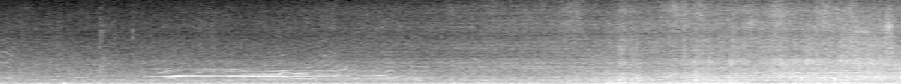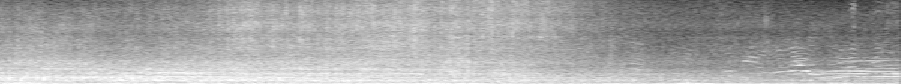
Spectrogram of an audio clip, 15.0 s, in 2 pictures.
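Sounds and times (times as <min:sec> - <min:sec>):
train engine drone: 0:00.0 - 0:15.0
train wheels on rails: 0:03.5 - 0:15.0.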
